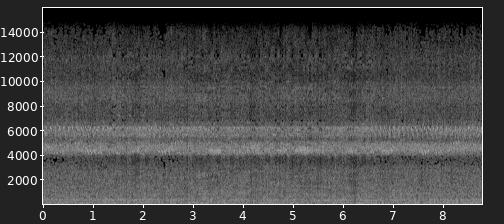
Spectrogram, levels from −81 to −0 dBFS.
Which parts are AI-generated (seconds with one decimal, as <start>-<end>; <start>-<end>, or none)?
1.3-2.1; 2.8-6.6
